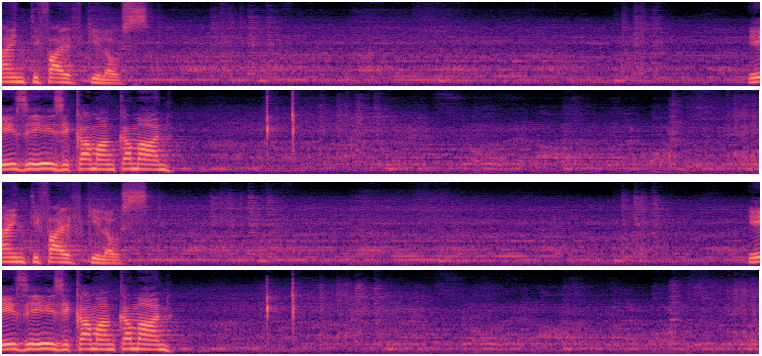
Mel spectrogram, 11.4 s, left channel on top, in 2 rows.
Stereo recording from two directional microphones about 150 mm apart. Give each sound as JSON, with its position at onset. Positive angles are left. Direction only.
{"t": 0.0, "sound": "a man's voice", "side_deg": 5}
{"t": 5.6, "sound": "a man's voice", "side_deg": 10}
{"t": 7.7, "sound": "a sound", "side_deg": 15}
